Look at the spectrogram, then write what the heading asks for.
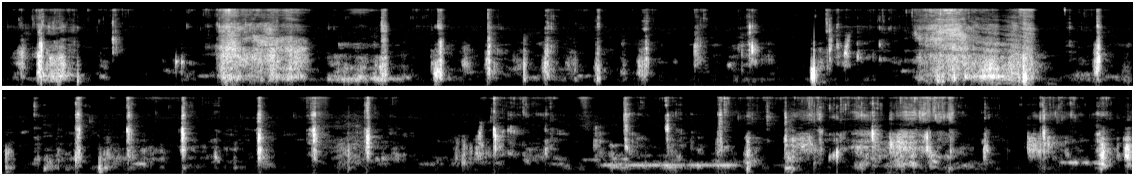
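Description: Close-up chewing and wet mouth sounds of a man eating rice and fish curry by hand: many quick lip smacks and clicks, with a few longer squishy, noisy stretches about two and seven seconds in.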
